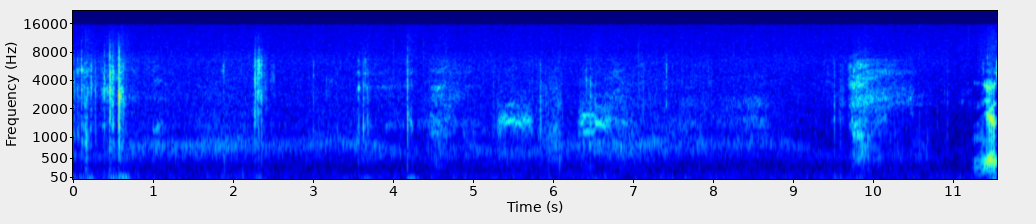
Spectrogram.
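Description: A man breathes heavily and mutters.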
